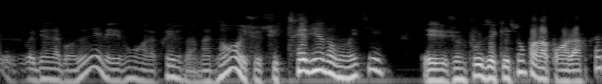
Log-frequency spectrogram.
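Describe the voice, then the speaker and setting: A man's somewhat breathy voice moves along fairly quickly, his intonation lively. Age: 60s. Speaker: high school maths and physics teacher. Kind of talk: casual chat. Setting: video call. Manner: halting.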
